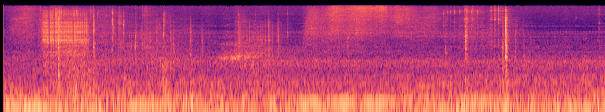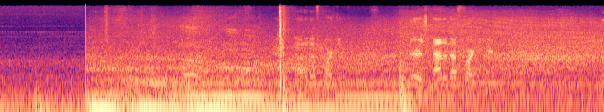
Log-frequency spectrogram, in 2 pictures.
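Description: Car engine and road rumble heard from inside the cabin as the car rolls slowly. About ten seconds in, the sound switches abruptly to a louder, steady low engine hum. That hum stops at about fifteen seconds, after a sharp click or two.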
